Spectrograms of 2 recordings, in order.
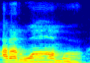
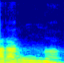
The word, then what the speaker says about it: Araruna: Porque geralmente quando fala assim: "Ah, Arruda, Araruama", entendeu? Tem que falar Araruna. Araruna.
